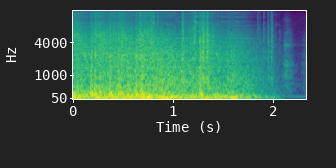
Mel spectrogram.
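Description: Machine gun fire from a Battle Academy Market Garden war game, a loud, dense burst of rapid shots running steadily for about two seconds before cutting off.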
